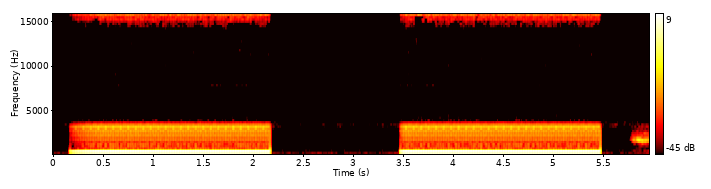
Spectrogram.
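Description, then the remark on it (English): Two long, steady electronic ringback tones, each lasting about two seconds with a pause between, loud, as a morning radio show's outgoing phone call rings on the line. “And uh, hello, we wanted to give you a call.”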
